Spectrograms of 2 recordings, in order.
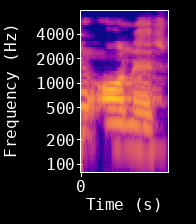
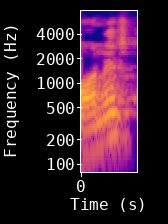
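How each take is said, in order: First: ऑनेस्ट said with no h, starting on the vowel; ऑनेस्ट opening straight on the vowel, the correct way; silent h. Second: हॉनेस्ट said with a sounded h at the start; हॉनेस्ट with a breathy h at the start, the wrong way. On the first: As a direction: pronounce ऑनेस्ट as on-est, the h dropped. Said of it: "इसको पढ़ेंगे ऑनेस्ट". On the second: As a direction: pronounce हॉनेस्ट as hon-est, with the h heard. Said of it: "इसको हॉनेस्ट नहीं पढ़ेंगे". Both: Shown as a demonstration.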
